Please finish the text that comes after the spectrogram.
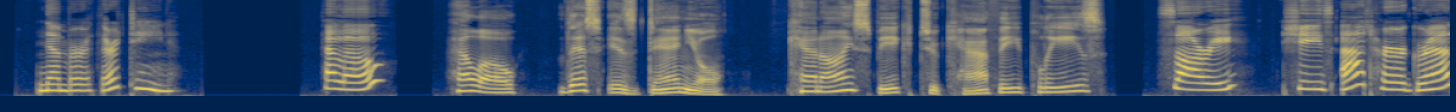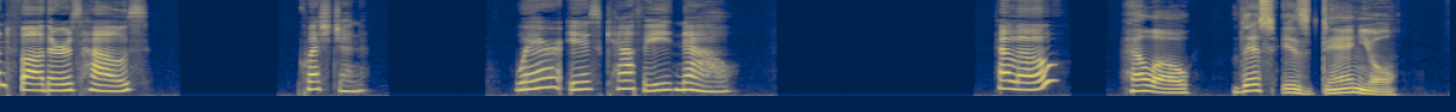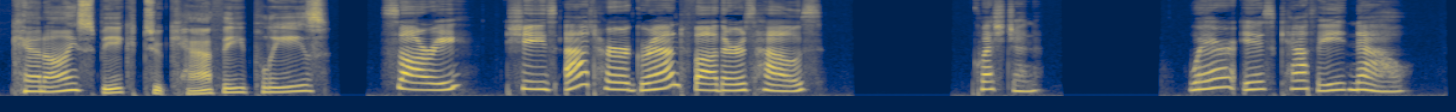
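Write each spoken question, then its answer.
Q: Where is Kathy now?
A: At her grandfather's house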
